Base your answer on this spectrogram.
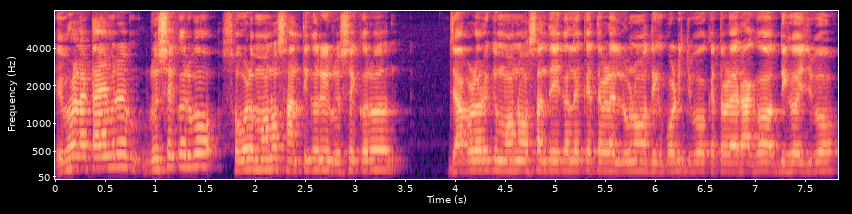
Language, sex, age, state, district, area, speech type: Odia, male, 45-60, Odisha, Kandhamal, rural, spontaneous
